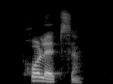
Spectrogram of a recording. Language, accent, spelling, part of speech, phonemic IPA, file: French, France, prolepse, noun, /pʁɔ.lɛps/, LL-Q150 (fra)-prolepse.wav
- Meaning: 1. prolepsis (anticipation) 2. prolepsis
